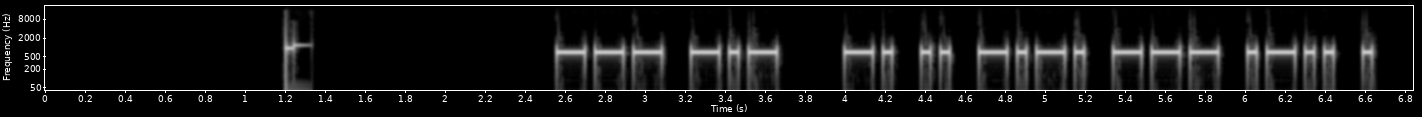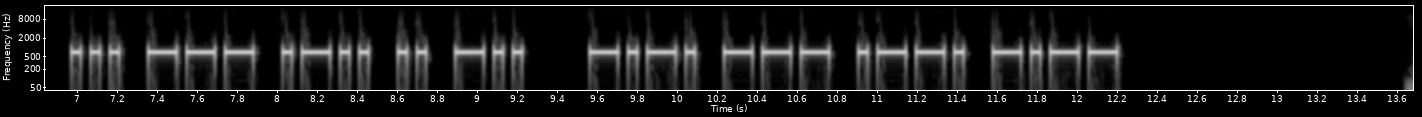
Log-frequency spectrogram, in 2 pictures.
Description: Morse code, heard as a keyed tone, about 25 wpm, 700 Hz. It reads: OK NICOLE SOLID COPY
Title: Practice QSO - Exchange 3 - More Info - 25wpm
